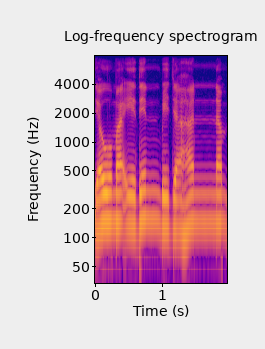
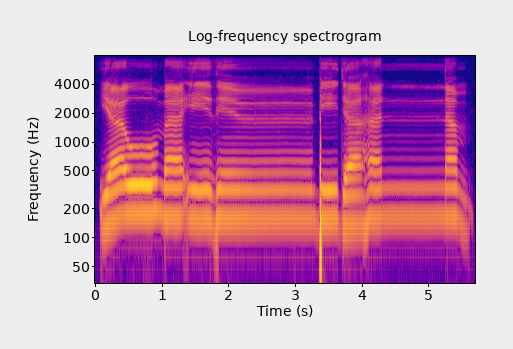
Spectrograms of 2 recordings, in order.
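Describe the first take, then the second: First: The n before b is said plainly, without nasal hold. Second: The n becomes a nasal m held two counts. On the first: The speaker calls it wrong. "they will just read like this" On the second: The speaker calls it right. "Two harakat, nasal sound"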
